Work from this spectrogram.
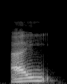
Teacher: c'est le fait que le milieu de la langue il est monté sur le palais · tu verras que le milieu de la langue il est monté vers le haut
